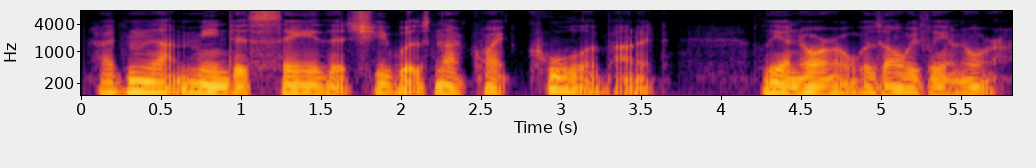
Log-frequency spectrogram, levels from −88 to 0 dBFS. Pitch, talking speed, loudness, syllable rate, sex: 95 Hz, 185 wpm, -19 LUFS, 5.0 syllables/s, male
